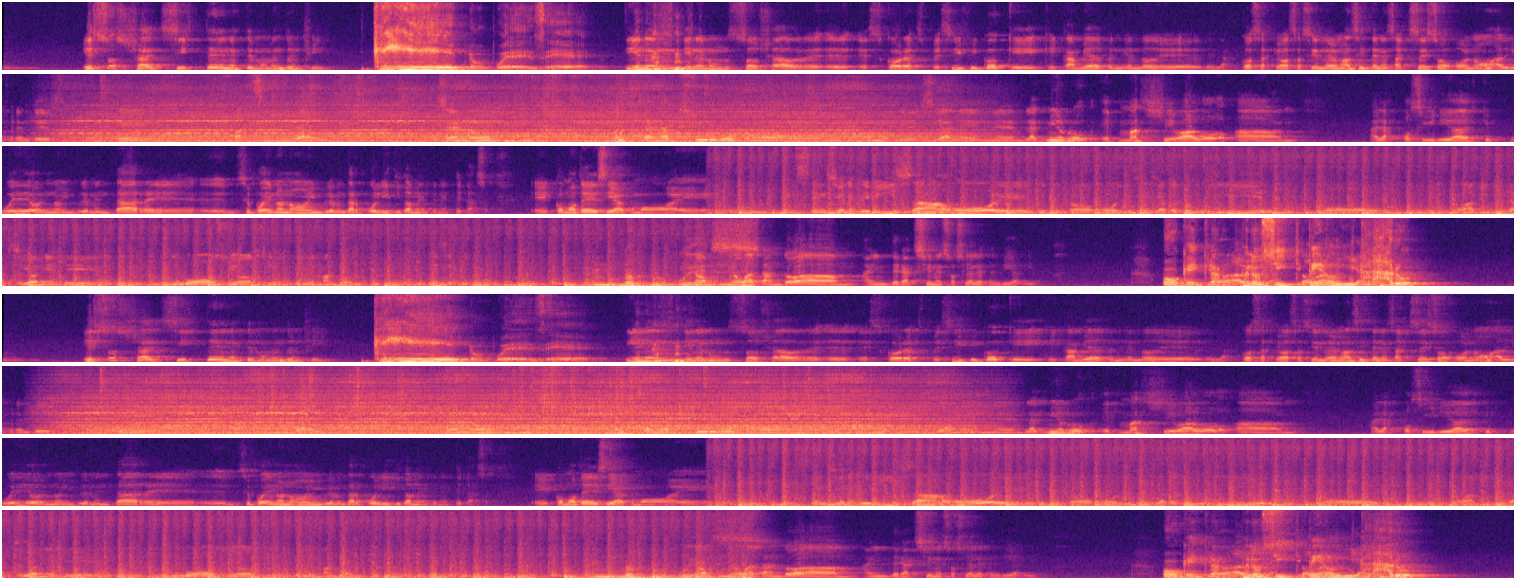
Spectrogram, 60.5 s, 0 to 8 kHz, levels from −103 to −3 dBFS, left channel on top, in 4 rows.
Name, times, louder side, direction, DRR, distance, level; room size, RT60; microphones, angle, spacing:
voice 1, 0.8-3.3 4.3-4.5 6.2-15.9 16.2-16.9 17.3-18.6 19.4-20.2 21.1-28.1 28.8-35.1 35.6-37.6 38.1-43.0 43.4-44.3 44.7-48.9 49.6-50.0 52.1-55.7 57.4-59.2, left 2 dB, 45° left, 2 dB, 0.6 m, -27 dB
voice 2, 3.7-5.8 6.7-6.8 19.5-19.8 20.0-20.4 51.3-52.4 57.0-59.4, left 2 dB, 60° left, 8 dB, 1.2 m, -19 dB
sound 1, 15.4-25.2, right 2 dB, 65° right, 1.4 m, -24 dB
sound 2, 37.3-52.9, equal, 10° right, 0.6 m, -28 dB
14.0 x 7.4 x 8.4 m, 0.79 s
head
